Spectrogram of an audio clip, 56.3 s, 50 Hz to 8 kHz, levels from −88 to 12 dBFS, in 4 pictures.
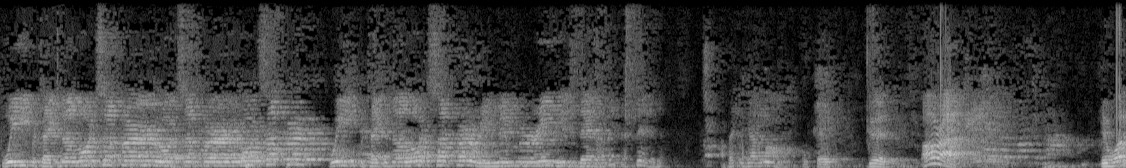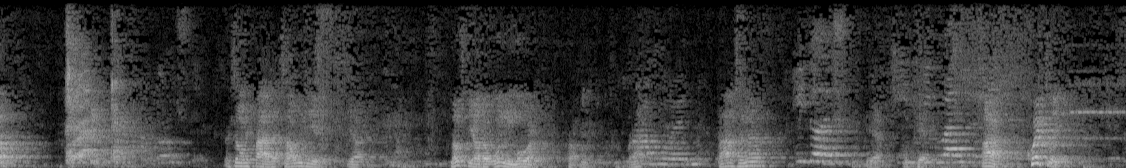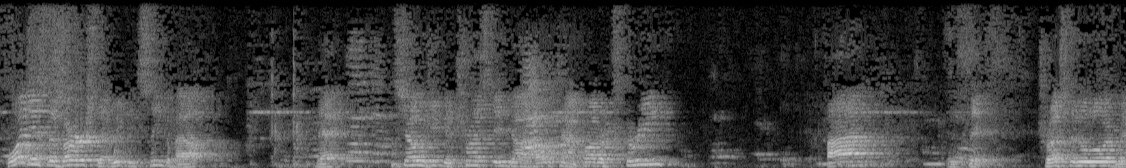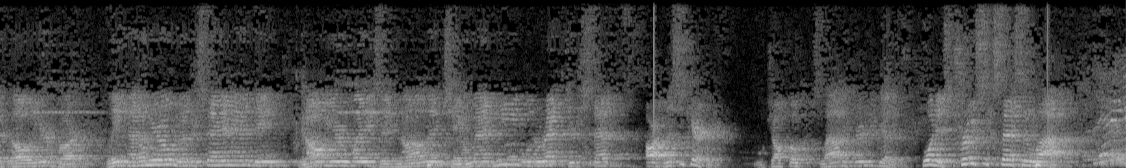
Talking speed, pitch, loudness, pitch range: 135 wpm, 185 Hz, -19 LUFS, 160-215 Hz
